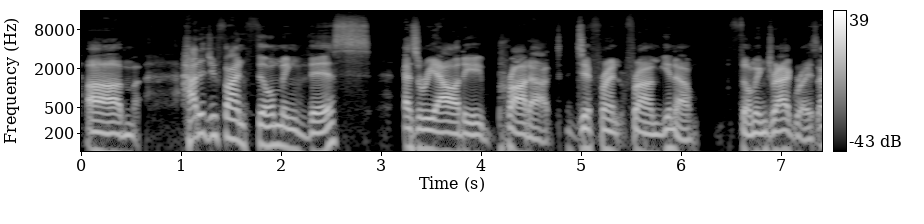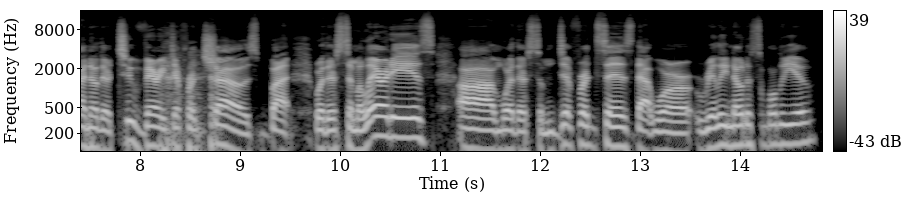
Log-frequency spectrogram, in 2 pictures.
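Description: A man's voice: on the low side, moderate pace, sharp tone, clean tone, no room sound, studio quality. A man hosting a podcast, delivering introductions and questions. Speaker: podcast host.

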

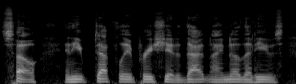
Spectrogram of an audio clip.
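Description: Male podcast host, chatty and easy, smooth resonant voice, dry studio sound. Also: on the low side, flat delivery, fast talker, fairly bright tone, no echo. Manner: easy, chatty linking between clips. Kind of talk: hosted sports podcast.

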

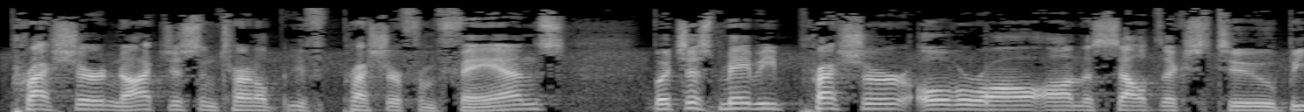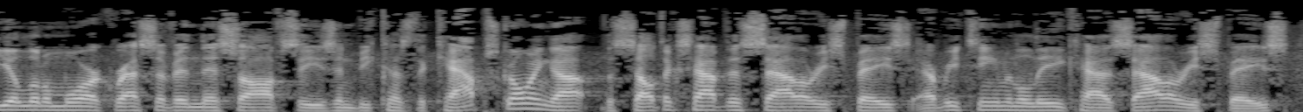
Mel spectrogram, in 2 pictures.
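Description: This sports talk podcast host speaks in a mid-range voice, fairly quickly, with a pushed, bright delivery. He interviews and signs off the show in an emphatic, wordy announcer style over a music bed.

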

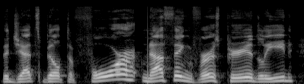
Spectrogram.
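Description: A man's voice: on the high side, animated, unhurried, no echo, clean studio sound. A man hosting sports radio, reading out a game recap.

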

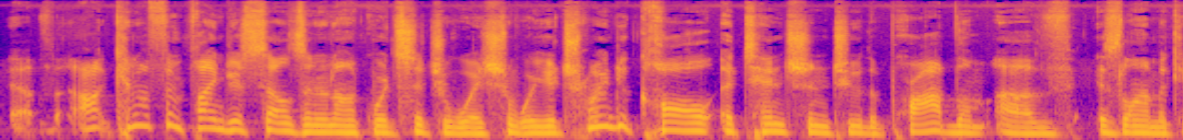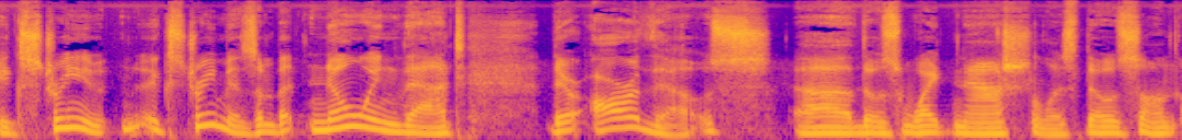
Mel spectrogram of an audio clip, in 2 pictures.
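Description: A man hosts a talk radio program in a measured, earnest tone. His voice is slightly husky and is recorded dry on a close studio mic. He often repeats words as he works his way into a question. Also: mid-range voice, no room sound. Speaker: radio talk show host. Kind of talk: radio talk show commentary. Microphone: studio microphone.

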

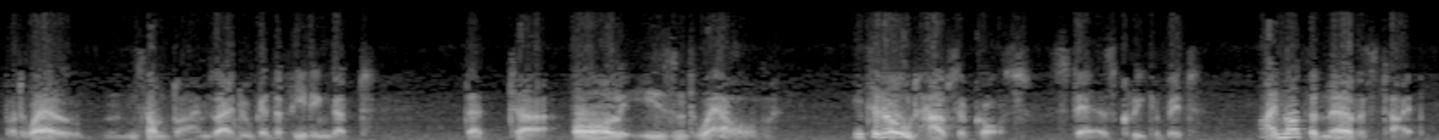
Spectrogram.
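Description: A man's voice: extremely low pitch, huge pitch swings, a little slow, gravelly, fairly bright tone, slight background noise, full character voice. An actor playing an anxious grown son who grows flustered and protests when he is questioned. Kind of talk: radio drama acting. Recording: muffled radio drama recording.

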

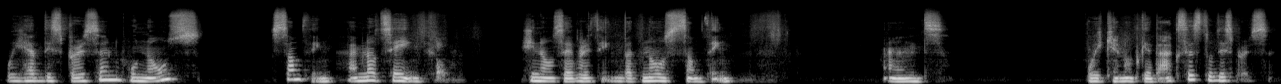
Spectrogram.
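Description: A woman's voice: deep voice, slow, pauses often, mellow, slightly rough. A woman being interviewed as a missing person's mother, speaking hesitantly and searching for words.

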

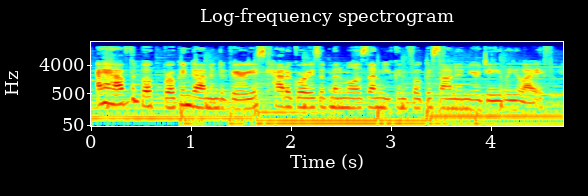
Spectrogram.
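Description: A woman's voice: on the low side, fairly even intonation, fast talker. Earnest woman podcast host over music. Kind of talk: scripted intro then interviewing.

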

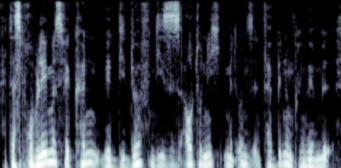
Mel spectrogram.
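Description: A man playing a panicky, bossy husband hiding after a bank robbery, stammering and hushing in an improvised comedy sketch. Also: medium pitch, breathy edge, no room sound, lightly acted. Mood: scheming. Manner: hurried, stammering, hushed bossing.

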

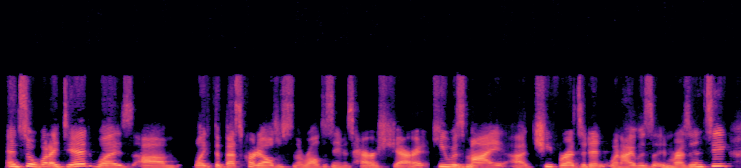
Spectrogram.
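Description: A woman cardiologist in casual podcast chat, telling stories in an animated way with many fillers. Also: mid-range voice, a little fast, hardly any pauses, dry recording. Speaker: cardiologist guest.

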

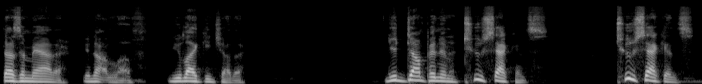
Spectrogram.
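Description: A man's voice: mid-range voice, big pitch swings, measured pace, no room sound, clean studio sound. A man co-hosting a podcast in casual banter, rambling with stammered restarts and teasing his co-host.

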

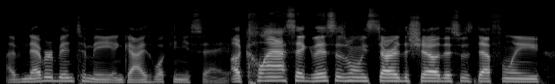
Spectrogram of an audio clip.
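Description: Clear, dry-sounding man hosting a podcast. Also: fairly high pitch, fairly quick, fairly bright tone, dry recording. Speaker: podcast host. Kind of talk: casual comedic chat.

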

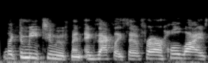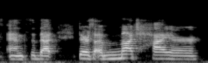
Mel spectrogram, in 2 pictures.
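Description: A woman's voice: mid-range voice, moderate pace, fairly bright tone, highs cut off. A woman acupuncturist talking casually as a podcast guest, rambling with many fillers and restarts. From Rochester, New York.

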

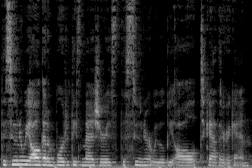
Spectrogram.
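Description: A woman's voice: mid-range voice, fairly even intonation, fast talker, a little mellow, soft background music. A woman reading a scripted podcast promo in an earnest, pleading way.

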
